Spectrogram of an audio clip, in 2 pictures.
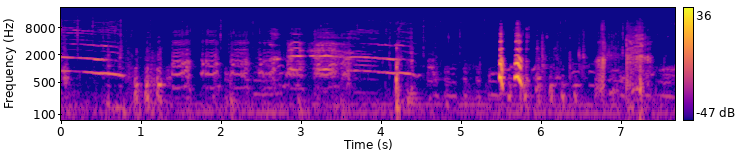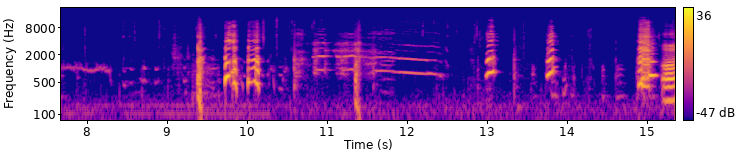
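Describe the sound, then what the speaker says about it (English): Chickens and a rooster cluck and squawk up close while feeding, with scattered sharp calls, a rising crow-like cry and sudden bursts of louder cackling between quiet pauses. "Oh my god, it's fucking chickens, dude."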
